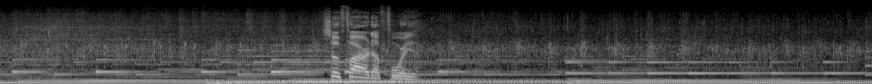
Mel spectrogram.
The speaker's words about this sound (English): Come on, keep clapping, keep clapping, keep clapping. Come on, they're still coming, just keep coming, keep coming. Come on, keep clapping, keep clapping. Let's celebrate with them, celebrate.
